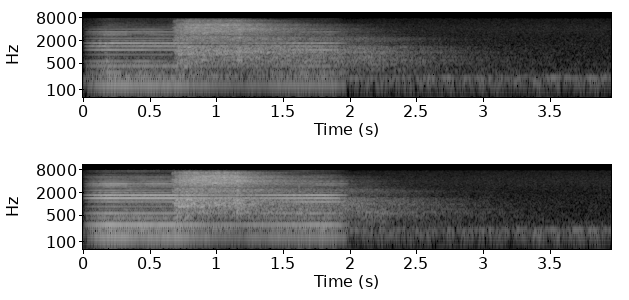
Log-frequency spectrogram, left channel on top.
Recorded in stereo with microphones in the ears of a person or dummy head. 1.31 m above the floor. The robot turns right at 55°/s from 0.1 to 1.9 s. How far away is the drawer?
I don't hear a drawer.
